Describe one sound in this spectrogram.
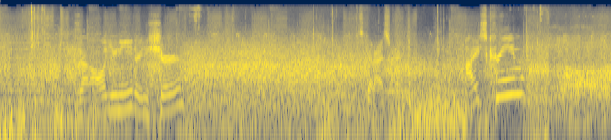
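A young man talks casually up close.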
